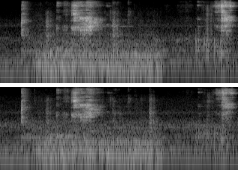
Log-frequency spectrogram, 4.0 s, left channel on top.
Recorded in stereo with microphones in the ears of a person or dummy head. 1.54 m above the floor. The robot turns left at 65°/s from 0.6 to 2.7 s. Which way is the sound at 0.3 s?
25° right (ahead or behind).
